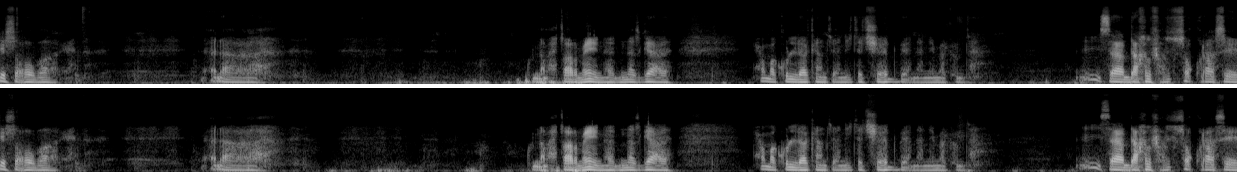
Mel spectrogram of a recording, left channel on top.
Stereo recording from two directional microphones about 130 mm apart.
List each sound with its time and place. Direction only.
0.0 s speech: 30° left (ahead or behind)
1.4 s gasp: 25° left (ahead or behind)
2.1 s speech: 30° left (ahead or behind)
5.3 s speech: 15° left (ahead or behind)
